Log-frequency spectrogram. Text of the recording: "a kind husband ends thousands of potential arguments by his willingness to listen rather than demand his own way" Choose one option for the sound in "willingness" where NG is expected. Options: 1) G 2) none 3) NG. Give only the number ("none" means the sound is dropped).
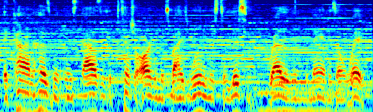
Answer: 2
